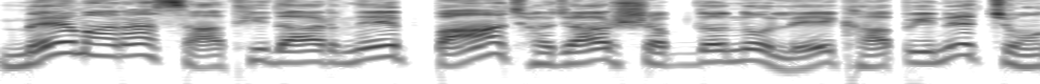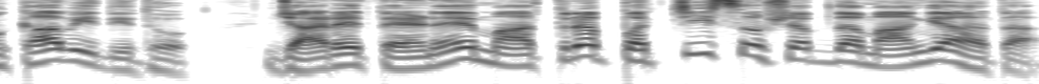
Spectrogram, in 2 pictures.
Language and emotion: Gujarati, surprised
